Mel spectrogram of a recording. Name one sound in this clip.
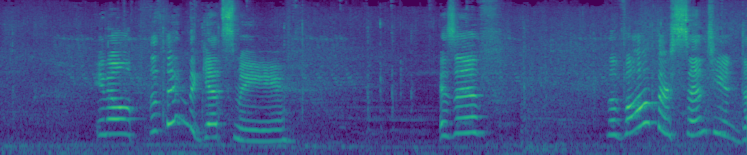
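A young woman speaks animatedly into a close microphone.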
